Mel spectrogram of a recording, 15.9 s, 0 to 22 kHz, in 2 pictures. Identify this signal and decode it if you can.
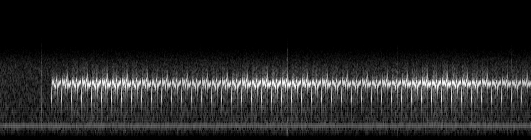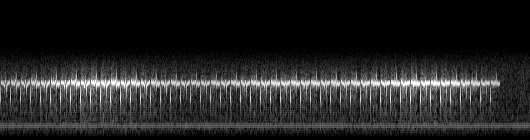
SSTV (slow-scan television), Robot 36, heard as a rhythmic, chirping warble, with radio static, fading, static crashes and a steady whistle near 420 Hz.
